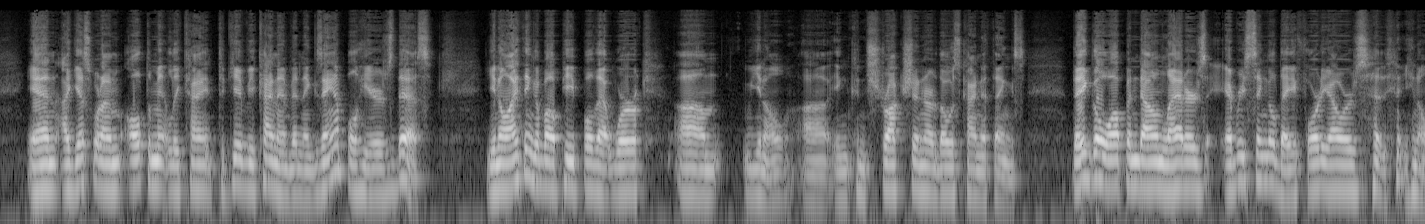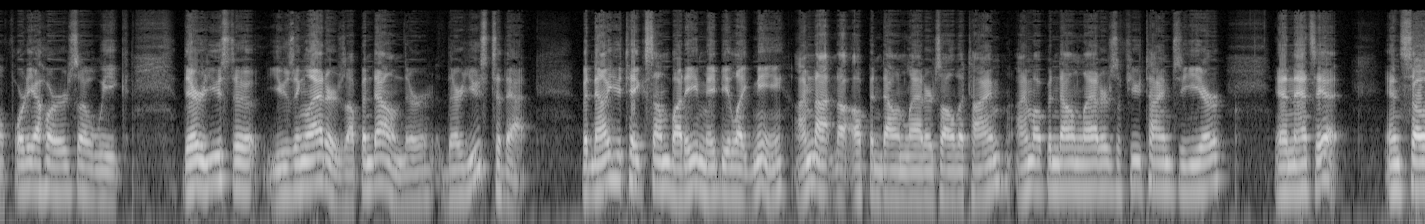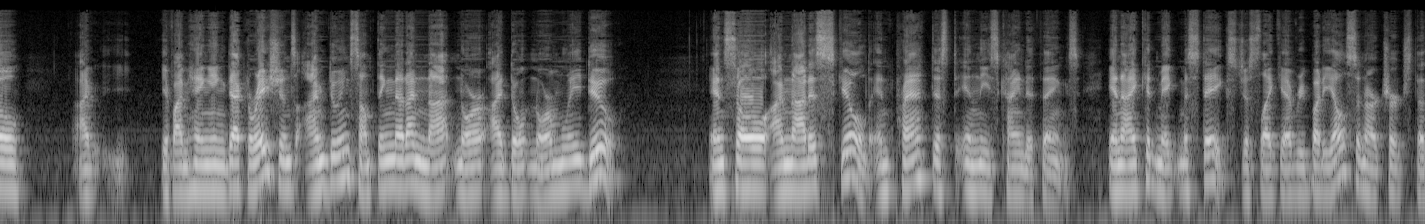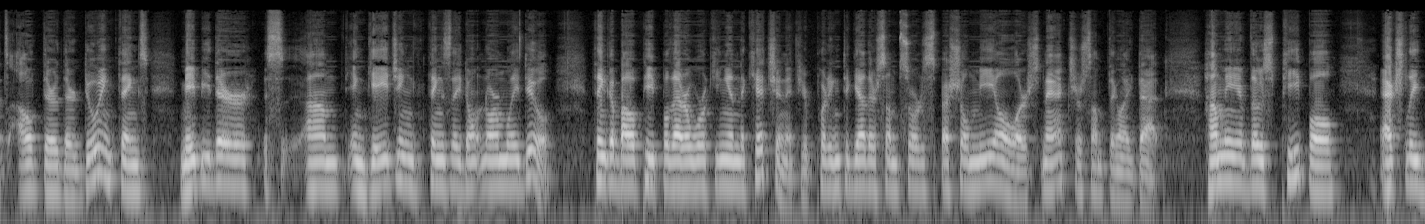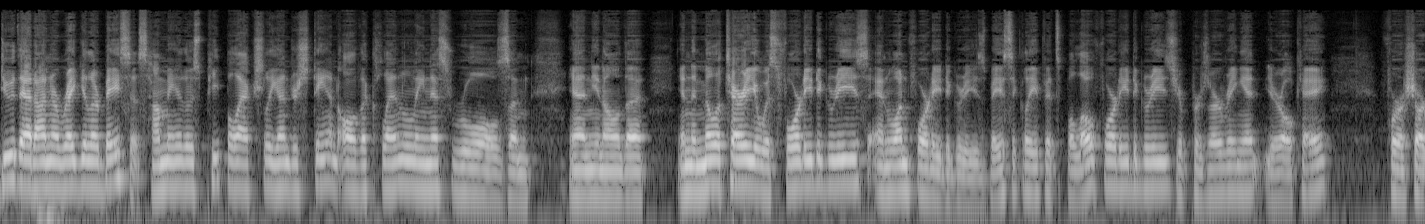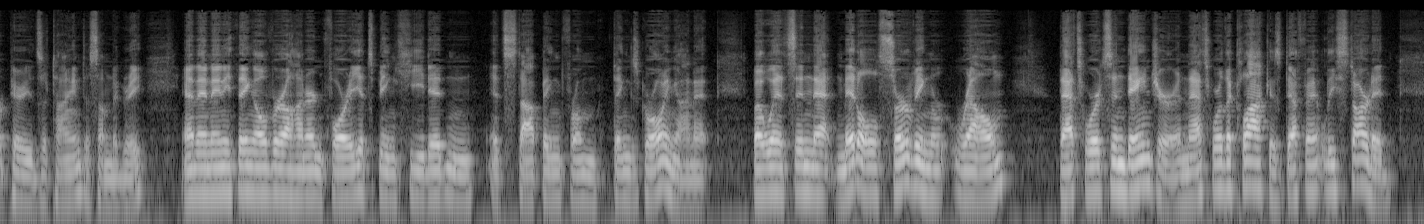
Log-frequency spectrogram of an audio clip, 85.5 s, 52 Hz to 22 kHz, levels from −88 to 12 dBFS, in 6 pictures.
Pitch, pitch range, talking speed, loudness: 130 Hz, 120-145 Hz, 190 wpm, -15 LUFS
